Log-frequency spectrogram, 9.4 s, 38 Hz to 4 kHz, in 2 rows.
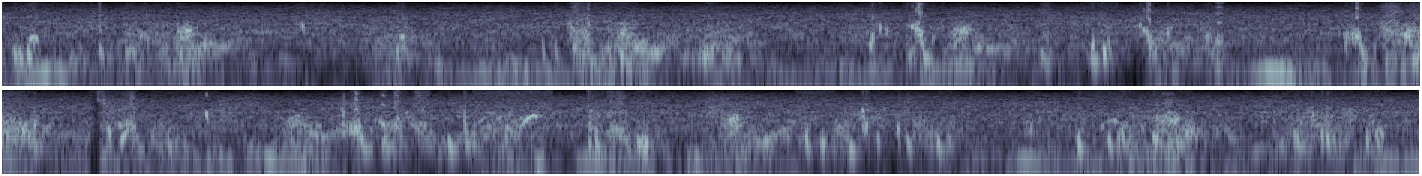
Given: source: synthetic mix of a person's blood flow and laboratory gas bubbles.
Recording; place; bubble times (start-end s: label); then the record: Doppler ultrasound of blood flow; precordium
0.00-0.67 s: bubbles
0.96-1.05 s: bubbles
1.28-1.42 s: bubbles
1.77-2.12 s: bubbles
2.27-2.50 s: bubbles
2.86-3.15 s: bubbles
3.45-3.54 s: bubbles
3.59-3.74 s: bubbles
3.76-3.92 s: bubbles
4.00-4.09 s: bubbles
4.44-4.91 s: bubbles
5.01-5.45 s: bubbles
5.83-6.56 s: bubbles
6.68-6.98 s: bubbles
7.37-7.93 s: bubbles
8.13-8.19 s: bubbles
8.29-8.71 s: bubbles
8.94-9.37 s: bubbles
From the record:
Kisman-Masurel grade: 243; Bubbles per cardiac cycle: several, 3 to 8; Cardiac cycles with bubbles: 100%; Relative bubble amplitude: loud (0.450 to 0.775); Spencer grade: 3 (all of the cardiac periods contain showers or single bubble signals, but not dominating or overriding the cardiac motion signals); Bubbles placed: anywhere in the cardiac cycle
